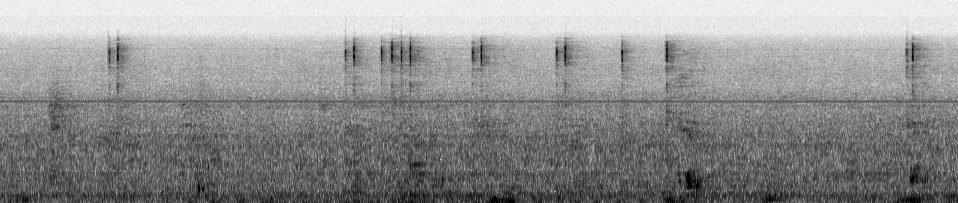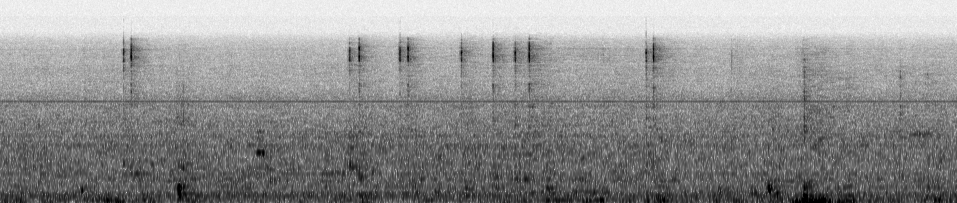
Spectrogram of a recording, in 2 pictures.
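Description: Faint, irregular computer mouse clicks, several in quick runs of two or three, over a low steady hum.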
